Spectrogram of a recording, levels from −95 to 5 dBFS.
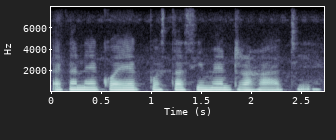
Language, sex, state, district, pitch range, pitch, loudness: Bengali, female, Assam, Hailakandi, 175-185 Hz, 180 Hz, -15 LUFS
